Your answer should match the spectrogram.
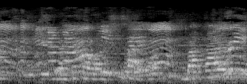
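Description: A baby laughing and babbling, mixed with people talking.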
